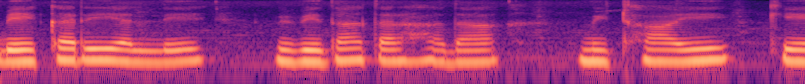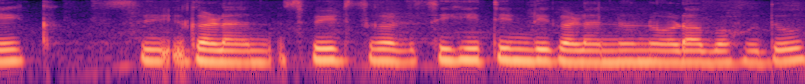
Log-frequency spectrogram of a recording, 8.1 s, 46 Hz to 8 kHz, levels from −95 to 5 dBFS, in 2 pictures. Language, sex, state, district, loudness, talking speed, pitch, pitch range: Kannada, female, Karnataka, Dakshina Kannada, -17 LUFS, 75 wpm, 190 Hz, 185-200 Hz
